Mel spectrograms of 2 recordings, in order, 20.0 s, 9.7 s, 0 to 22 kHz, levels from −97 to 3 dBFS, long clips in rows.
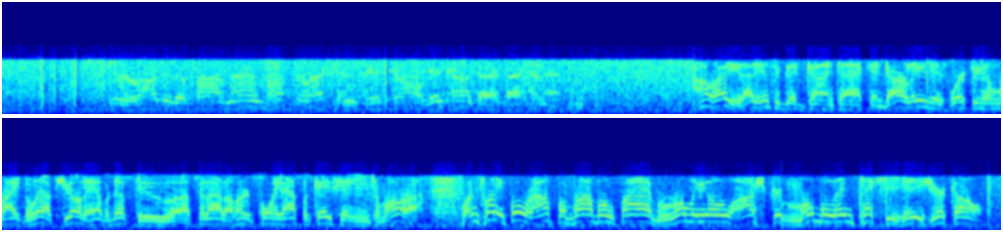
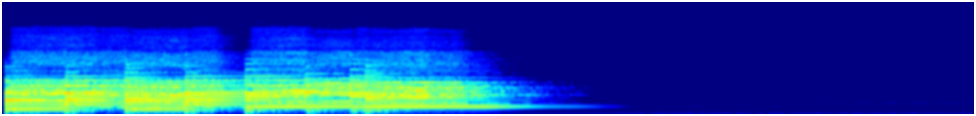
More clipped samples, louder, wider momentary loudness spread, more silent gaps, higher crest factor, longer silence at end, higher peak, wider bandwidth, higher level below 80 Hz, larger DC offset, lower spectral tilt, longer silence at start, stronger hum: neither; second, -43 LUFS vs -33 LUFS; second, 4 LU vs 7 LU; neither; about the same, 16 dB vs 16 dB; second, 0 s vs 4.55 s; second, -28 dBFS vs -18 dBFS; second, 5.4 kHz vs 9.8 kHz; second, -82 dBFS vs -70 dBFS; neither; second, 0 dB/octave vs -7.5 dB/octave; about the same, 0 s vs 0.05 s; neither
